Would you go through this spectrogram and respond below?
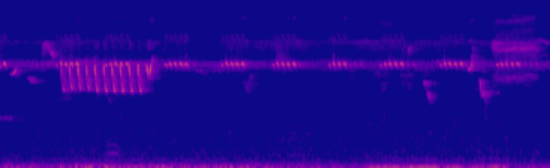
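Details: Crickets on a night beside a sunflower field: a loud, buzzy trilled burst in the first second, then high rhythmic chirps repeating about twice a second, with faint short chirps and low rumble beneath.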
